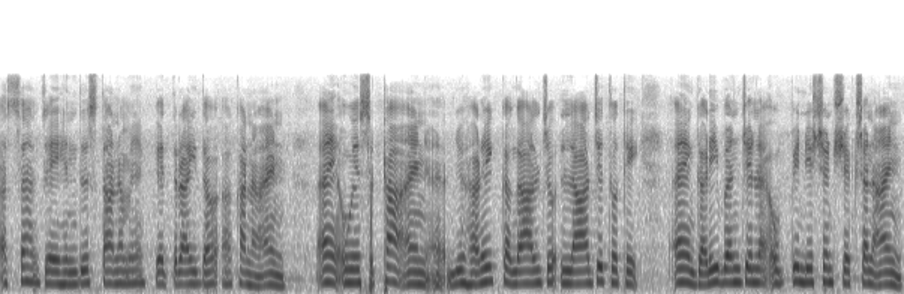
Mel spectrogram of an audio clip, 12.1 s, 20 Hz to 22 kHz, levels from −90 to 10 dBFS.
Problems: constant background noise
